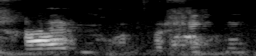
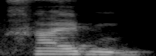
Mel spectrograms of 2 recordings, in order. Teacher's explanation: the en at the end merges with the consonant before that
